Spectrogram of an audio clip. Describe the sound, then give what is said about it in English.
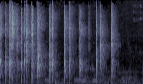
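A small group claps by hand in a quick, uneven burst of sharp, separate claps that thin out and stop near the end. “We got to give you the clap for that.”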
